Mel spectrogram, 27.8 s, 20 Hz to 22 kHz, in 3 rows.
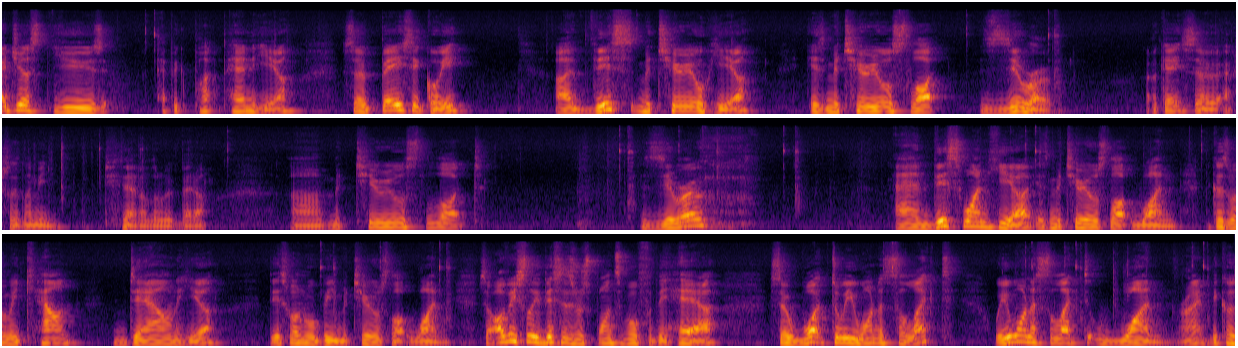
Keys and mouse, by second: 26.2 click, 26.5-27.7 drag.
